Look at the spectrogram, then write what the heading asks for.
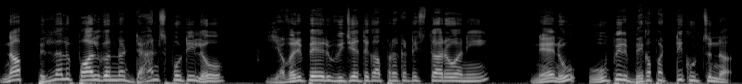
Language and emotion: Telugu, surprised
